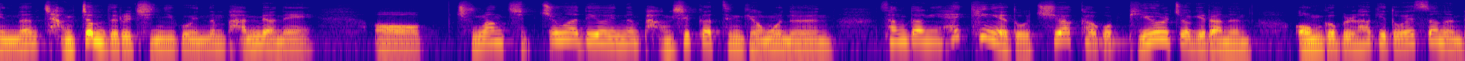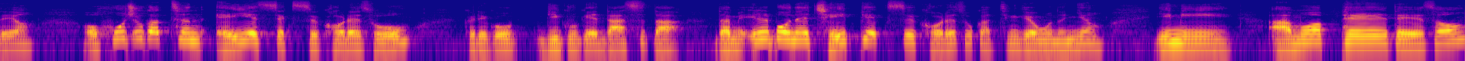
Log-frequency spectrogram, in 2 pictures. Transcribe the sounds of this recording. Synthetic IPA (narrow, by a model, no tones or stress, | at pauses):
inːɯnt͡ɕaŋt͡ɕ͈ʌmdɯɾɯɭt͡ɕiɲiɡoinːɯnpamːjʌne̞ | ʌ | t͡ɕuŋaŋt͡ɕip̚t͡ɕ͈uŋɦadejʌinːɯnpaŋɕʰik̚k͈atʰɯnkjʌŋunɯnsʰaŋdaŋiɦe̞kʰiŋe̞dot͡ɕʰiakʰaɡopijuɭt͡ɕ͈ʌɡiɾanɯn | ʌŋɡɯbɯɭhaɡidohe̞s͈ʌnːɯnde̞jo | ʌhod͡ʑuɡatʰɯne̞ie̞s͈ɯek̚s͈ɯkʌɾe̞sʰo | kɯɾiɡomiɡuɡe̞nas͈ʰɯda̰kɯdaɯmjeʔiɭbone̞t͡ɕe̞ipʰie̞k̚s͈ɯkʌɾe̞sʰoɡatʰɯnkjʌŋunɯɲo | imi | a̰muapʰe̞de̞esʰʌ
